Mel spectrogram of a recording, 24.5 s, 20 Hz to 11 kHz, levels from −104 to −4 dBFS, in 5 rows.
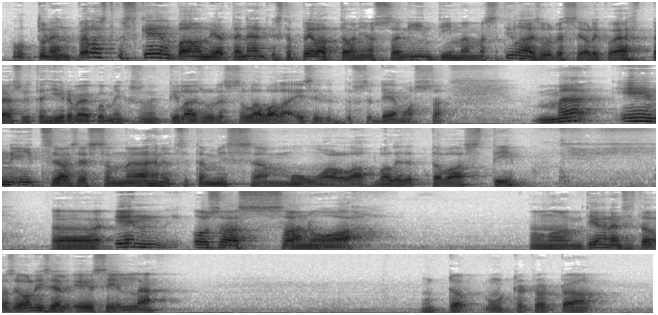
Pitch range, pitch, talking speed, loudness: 95-135 Hz, 110 Hz, 110 wpm, -17 LUFS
